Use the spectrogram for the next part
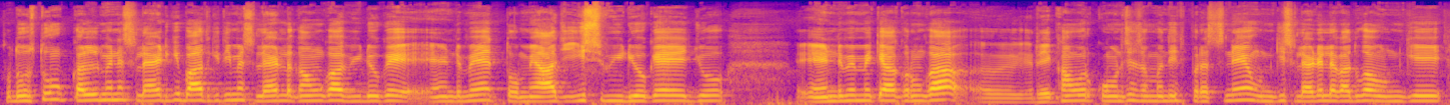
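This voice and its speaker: A man's voice: high voice, little pitch movement, fairly quick. A man from India, teaching an exam-prep math lesson at a board. He repeats his points and asks questions that he answers himself.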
